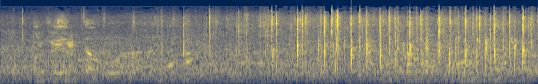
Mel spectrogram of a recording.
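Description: Audience applause that starts about two seconds in and thickens into a run of irregular claps, over voices in the crowd.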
